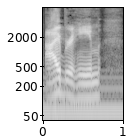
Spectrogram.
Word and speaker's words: Ibrahim: Speaking of which, um, the holes that that group was able to open up for uh, Mo Ibrahim, or I'm sorry, Ibrahim. I kept hearing it on, on Saturday that I've been saying it wrong.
